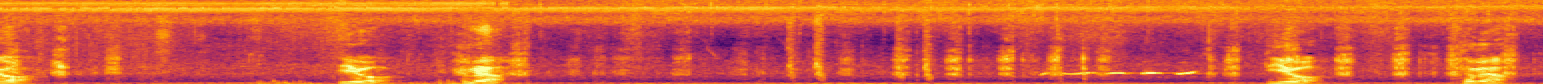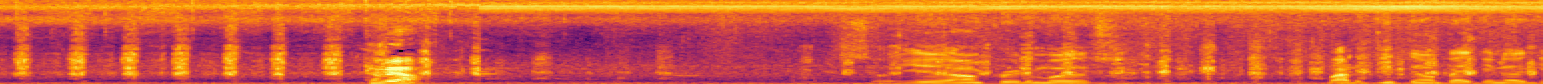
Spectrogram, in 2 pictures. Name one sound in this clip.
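A dog pants quickly and steadily close by.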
